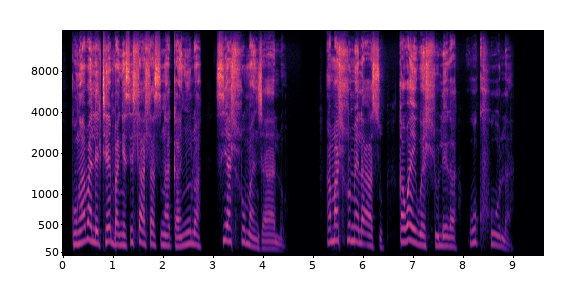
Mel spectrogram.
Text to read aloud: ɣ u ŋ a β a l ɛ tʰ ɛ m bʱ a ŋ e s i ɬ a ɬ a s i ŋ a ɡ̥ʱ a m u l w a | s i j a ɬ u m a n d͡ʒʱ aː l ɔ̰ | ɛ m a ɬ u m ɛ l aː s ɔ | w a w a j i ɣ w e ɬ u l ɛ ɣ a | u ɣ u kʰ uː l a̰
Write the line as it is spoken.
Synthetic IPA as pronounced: ɣ u ŋ a β a l ɛ tʰ ɛ m bʱ a ŋ e s i ɬ a ɬ a s i ŋ a ɡ̥ʱ a ɲ u l w a | s i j a ɬ u m a n d͡ʒʱ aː l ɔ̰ | a m a ɬ u m ɛ l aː s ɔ | ɣ a w a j i ɣ w e ɬ u l ɛ ɣ a | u ɣ u kʰ uː l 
